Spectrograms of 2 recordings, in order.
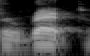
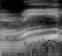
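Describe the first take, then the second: First: It sounds like the color red. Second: It does not sound like the color red. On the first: It is the past tense. "read in the past, it's pronounced like this color. So it's pronounced red" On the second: It is the present tense. "every day I read a book"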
